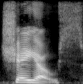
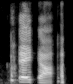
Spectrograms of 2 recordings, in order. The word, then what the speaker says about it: chaos: He talked about Cheos one time, and we were like, "What's Cheos?" It was chaos. And, but he was pronouncing it as it was written, Right.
